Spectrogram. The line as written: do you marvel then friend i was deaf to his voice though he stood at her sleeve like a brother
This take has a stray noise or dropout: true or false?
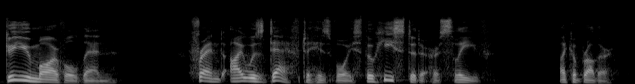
false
